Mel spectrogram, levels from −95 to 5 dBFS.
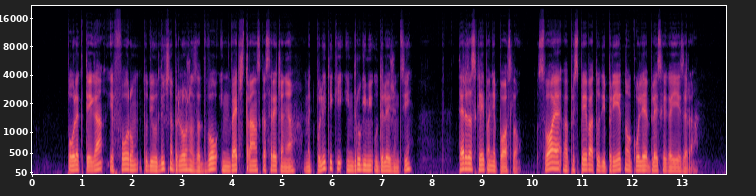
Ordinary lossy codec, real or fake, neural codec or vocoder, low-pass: Opus, 24 kbps; real; none; 19.8 kHz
